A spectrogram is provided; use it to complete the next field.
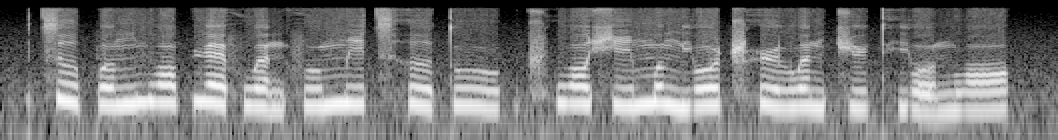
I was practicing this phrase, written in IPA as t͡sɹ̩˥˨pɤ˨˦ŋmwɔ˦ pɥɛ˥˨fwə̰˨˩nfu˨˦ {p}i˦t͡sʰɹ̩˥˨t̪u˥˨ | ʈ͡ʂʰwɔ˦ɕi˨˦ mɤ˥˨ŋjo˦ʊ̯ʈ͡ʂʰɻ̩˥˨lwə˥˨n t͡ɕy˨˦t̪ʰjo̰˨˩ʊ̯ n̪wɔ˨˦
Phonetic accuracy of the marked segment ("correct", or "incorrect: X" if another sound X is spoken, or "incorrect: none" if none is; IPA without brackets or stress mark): incorrect: m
